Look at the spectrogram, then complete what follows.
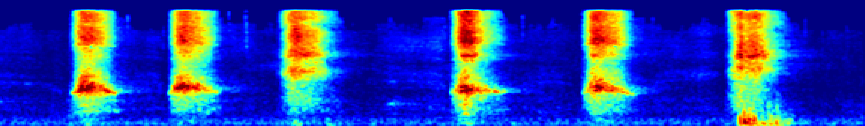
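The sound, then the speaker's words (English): Rhythmic breathing demonstrated as in a childbirth class: six sharp, forceful breaths evenly spaced about a second apart, each a short airy burst with silence between, the last one slightly heavier. “I had to take Lamont's class. So we did all of the breathing exercises. We did the”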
